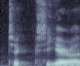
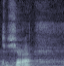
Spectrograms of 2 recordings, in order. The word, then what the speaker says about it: Teixeira: Upside down, you have Mark Teixeira, like I like to pronounce his name, but it's Mark Teixeira.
